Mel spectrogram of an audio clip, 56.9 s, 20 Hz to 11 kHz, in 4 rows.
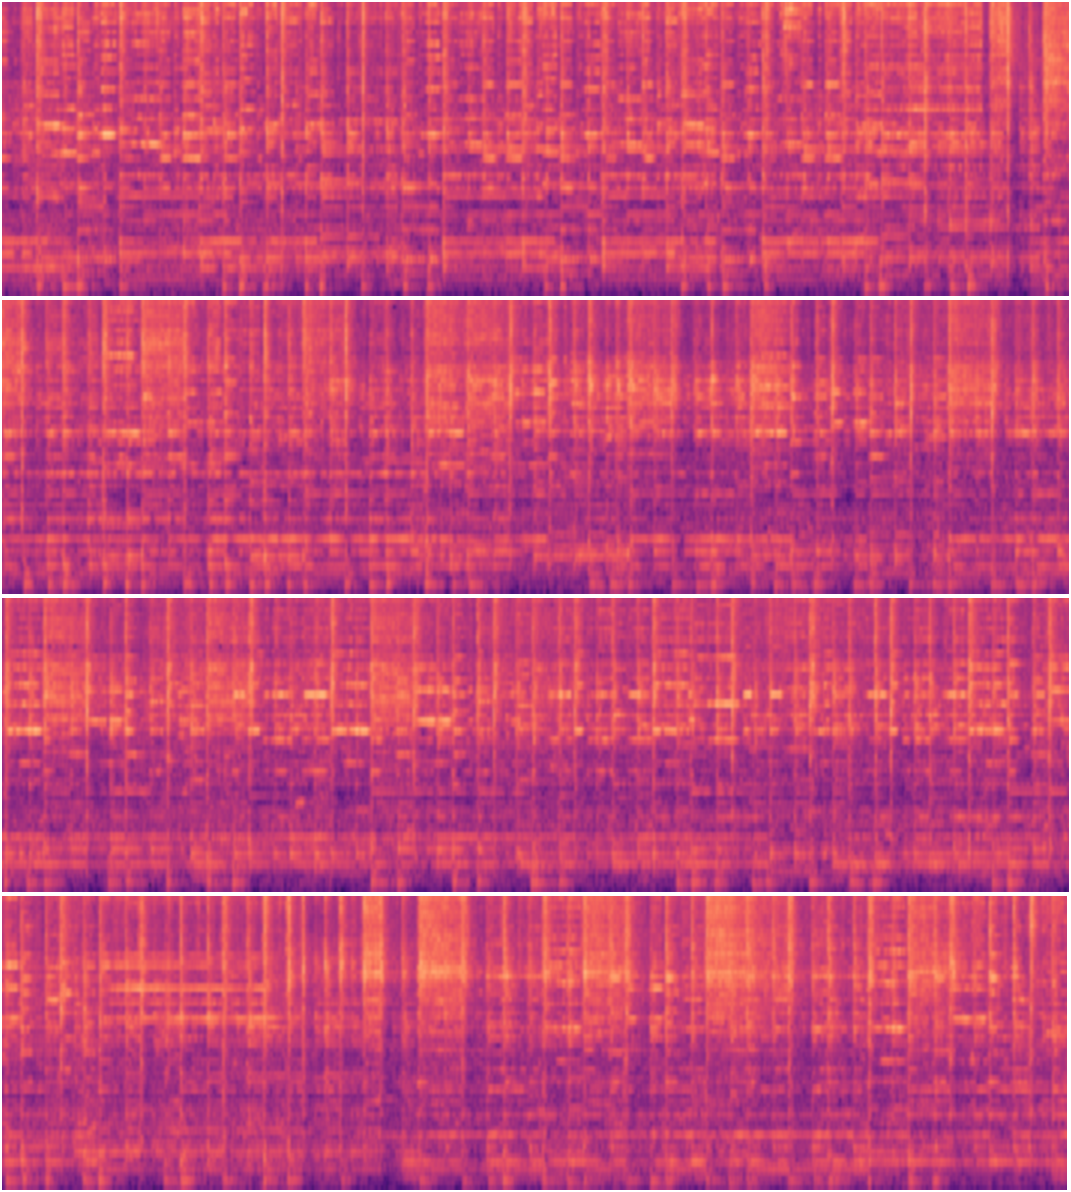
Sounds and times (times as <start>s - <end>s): Independent music: 0.0s - 56.8s.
